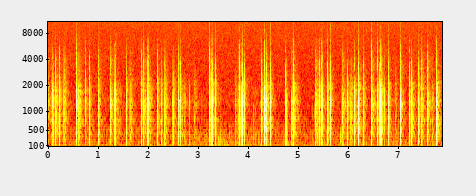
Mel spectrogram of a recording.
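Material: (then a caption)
Laminated card. Fingernails tap on the glossy laminated card cover of a panda-print spiral notebook held in the hand. Quick, dry clicky taps with a mid-range tone come in irregular clusters separated by short pauses. Each tap dies away almost instantly.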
